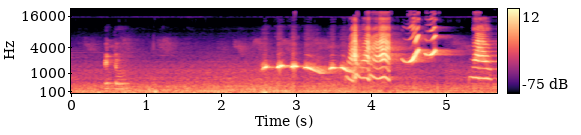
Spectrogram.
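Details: Ringneck parrot kept as a pet, dancing and talking: a steady mid-pitched whistle slides downward into rich, wavering warbled squawks and a final buzzy note, over faint room noise.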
